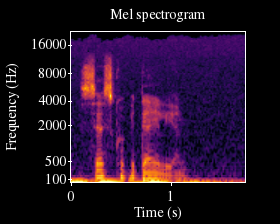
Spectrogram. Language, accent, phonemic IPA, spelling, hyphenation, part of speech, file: English, Received Pronunciation, /ˌsɛs.kwɪ.pɪˈdeɪ.lɪ.ən/, sesquipedalian, ses‧qui‧pe‧da‧li‧an, adjective / noun, En-uk-sesquipedalian.ogg
- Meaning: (adjective) 1. Long; polysyllabic 2. Pertaining to or given to the use of overly long words; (noun) 1. A long word 2. A person who uses long words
